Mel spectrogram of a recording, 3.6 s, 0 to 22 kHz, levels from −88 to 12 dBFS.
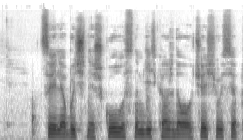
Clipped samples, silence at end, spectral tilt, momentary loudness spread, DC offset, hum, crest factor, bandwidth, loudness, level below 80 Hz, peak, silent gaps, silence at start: under 0.1%; 0.05 s; -4.5 dB/octave; 4 LU; under 0.1%; none; 14 dB; 17 kHz; -17 LUFS; -52 dBFS; -2 dBFS; none; 0.5 s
